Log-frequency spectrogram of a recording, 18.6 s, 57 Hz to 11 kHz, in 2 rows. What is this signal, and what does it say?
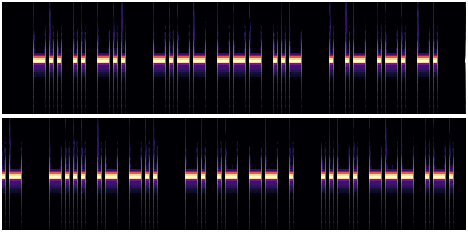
Morse code, heard as a keyed tone, about 15 wpm, 700 Hz. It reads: DID YOU EARN A BAD NAME FOR
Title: Sentences from Top 1500 Words 15wpm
